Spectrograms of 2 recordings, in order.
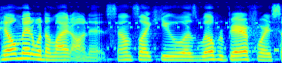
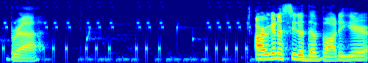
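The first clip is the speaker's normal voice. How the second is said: usual speaking voice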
